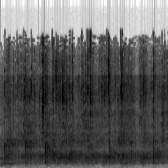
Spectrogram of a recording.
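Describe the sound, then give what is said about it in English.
A church audience at Overflow Church applauds steadily, many hands clapping at once in a dense, continuous wash of sound that stays even in loudness throughout, with no talking. “You can clap for that God has been doing that.”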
